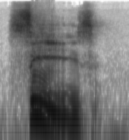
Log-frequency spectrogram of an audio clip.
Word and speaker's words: sees: S는 S 소리도 있고 여기에 어떻게 보면 지금까지 설명을 안 드렸는데 Z 발음입니다. 그래서 S는 두 가지로 발음이 납니다. S 소리가 있고 아니면 Z 소리가 있고 발음기호 이거고 발음기호 이거고. 그래서 여기는 그냥 Z 소리가 난다 이렇게 얘기를 해주고 설명을 해주고 나갑니다.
